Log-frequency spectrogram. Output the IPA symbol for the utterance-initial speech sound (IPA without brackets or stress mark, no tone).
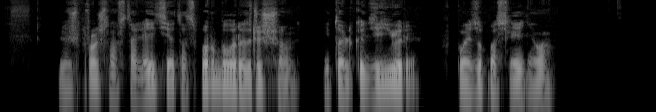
lʲ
